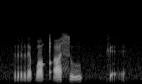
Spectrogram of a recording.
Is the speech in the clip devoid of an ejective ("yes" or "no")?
no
